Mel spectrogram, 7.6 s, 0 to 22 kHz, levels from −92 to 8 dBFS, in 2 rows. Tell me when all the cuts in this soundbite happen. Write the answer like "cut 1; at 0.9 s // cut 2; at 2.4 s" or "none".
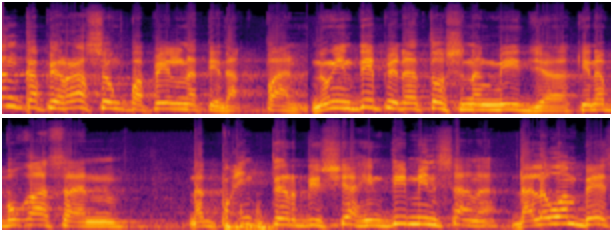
cut 1; at 1.9 s

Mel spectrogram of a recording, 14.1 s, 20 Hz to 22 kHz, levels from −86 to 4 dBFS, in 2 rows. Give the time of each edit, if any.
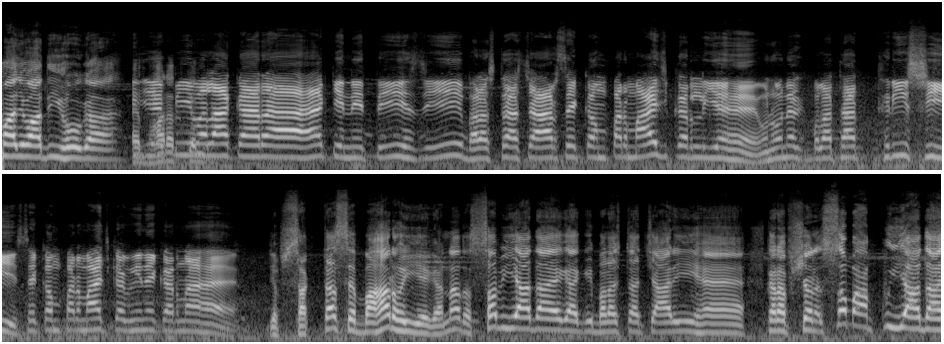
cut 1; at 1.0 s // cut 2; at 5.0 s // cut 3; at 8.9 s // cut 4; at 12.8 s

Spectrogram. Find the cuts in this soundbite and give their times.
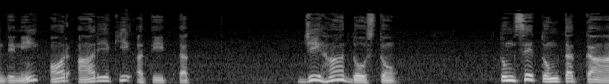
none

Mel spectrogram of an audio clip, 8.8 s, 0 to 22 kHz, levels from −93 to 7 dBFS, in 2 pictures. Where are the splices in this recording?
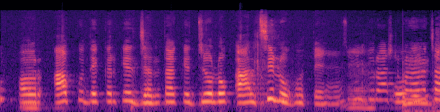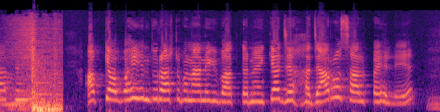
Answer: cut 1; at 3.9 s

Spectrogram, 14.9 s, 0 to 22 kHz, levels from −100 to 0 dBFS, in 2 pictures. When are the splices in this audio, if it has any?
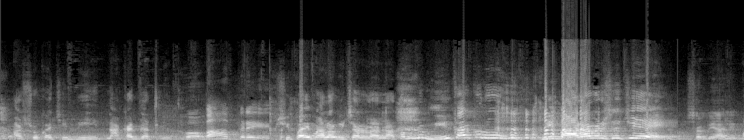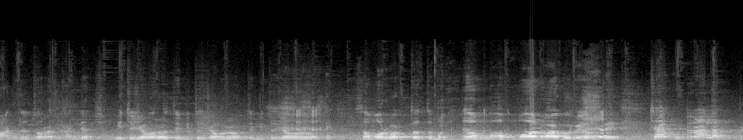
cut 1; at 2.6 s // cut 2; at 6.8 s // cut 3; at 13.8 s

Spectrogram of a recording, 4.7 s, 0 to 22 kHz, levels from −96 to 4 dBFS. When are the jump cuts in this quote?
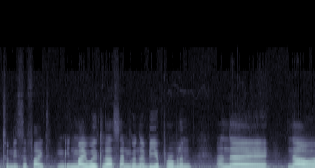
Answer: cut 1; at 1.0 s

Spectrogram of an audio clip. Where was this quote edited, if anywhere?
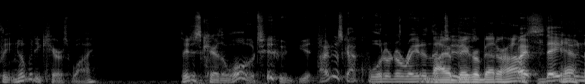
none

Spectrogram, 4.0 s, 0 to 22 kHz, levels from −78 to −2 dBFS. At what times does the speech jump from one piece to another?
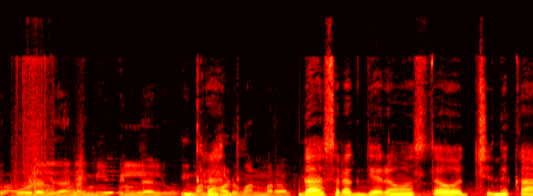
cut 1; at 1.3 s // cut 2; at 2.2 s

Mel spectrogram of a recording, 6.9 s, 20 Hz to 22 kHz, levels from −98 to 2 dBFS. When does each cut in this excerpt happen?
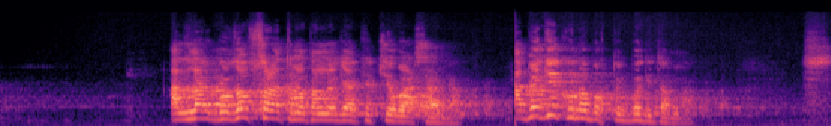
cut 1; at 4.3 s

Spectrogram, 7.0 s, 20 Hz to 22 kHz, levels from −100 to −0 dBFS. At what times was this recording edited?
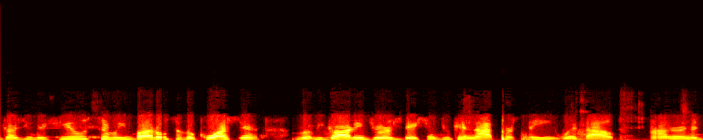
none

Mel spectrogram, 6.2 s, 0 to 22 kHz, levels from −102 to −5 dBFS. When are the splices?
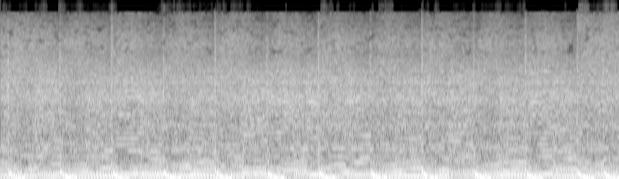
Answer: none

